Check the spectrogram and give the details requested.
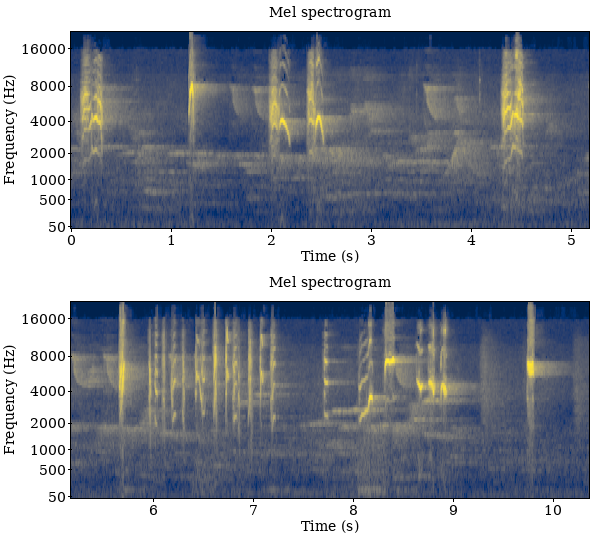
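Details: Sunbird singing loudly as a lure for other birds: sharp high notes and downslurs in irregular bursts, a fast stuttering run of ticks, then a few bright chips.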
